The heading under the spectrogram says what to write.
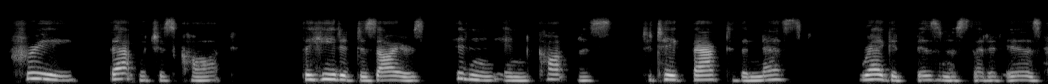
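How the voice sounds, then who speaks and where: A woman gives a poetry reading in a soft-edged, mellow voice. She moves slowly and deliberately, setting down short phrases with pauses in an incantatory way. The sound is close and dry. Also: medium pitch, no echo. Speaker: poet reading own work.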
